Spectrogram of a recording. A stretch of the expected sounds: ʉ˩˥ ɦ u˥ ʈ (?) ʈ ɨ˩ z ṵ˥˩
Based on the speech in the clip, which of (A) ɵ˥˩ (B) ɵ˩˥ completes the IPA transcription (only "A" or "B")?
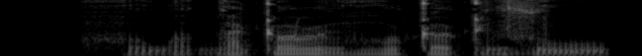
A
